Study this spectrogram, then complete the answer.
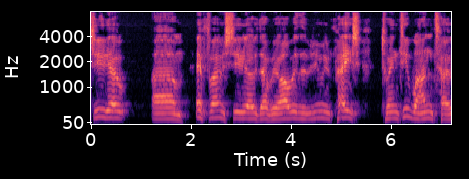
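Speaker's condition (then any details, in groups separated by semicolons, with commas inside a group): ALS; speech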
